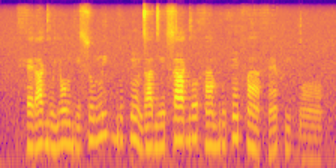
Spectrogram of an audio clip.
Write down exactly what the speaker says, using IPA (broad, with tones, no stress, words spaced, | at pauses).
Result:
hɛ˨ɾa˧ ɡu˨jɔ̃˧bi˨ su˧mi˦ ɡ͡bu˦k͡pũ˦˨da˧dĩ˧ sa˦ ɡo˦hã˧bu˧fũ˦ fã˦˨hɛ̃˨˦ fi˧ɡ͡bɔ̃˨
